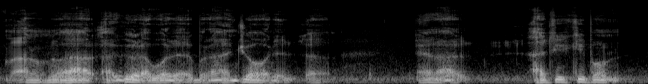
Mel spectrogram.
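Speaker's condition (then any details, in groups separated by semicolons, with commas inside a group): Parkinson's disease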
